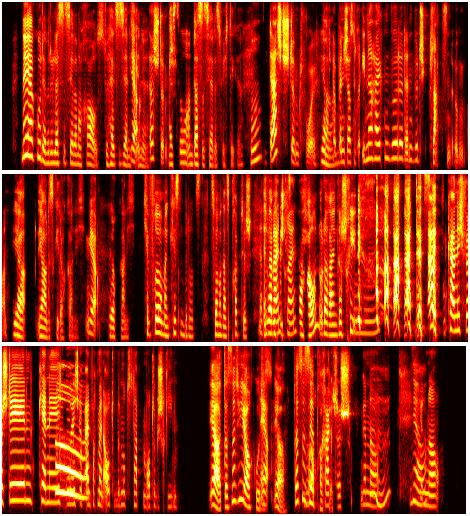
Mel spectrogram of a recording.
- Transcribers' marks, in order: laugh; laughing while speaking: "Das echt"; put-on voice: "Oh"
- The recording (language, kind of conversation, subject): German, unstructured, Was tust du, wenn dich jemand absichtlich provoziert?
